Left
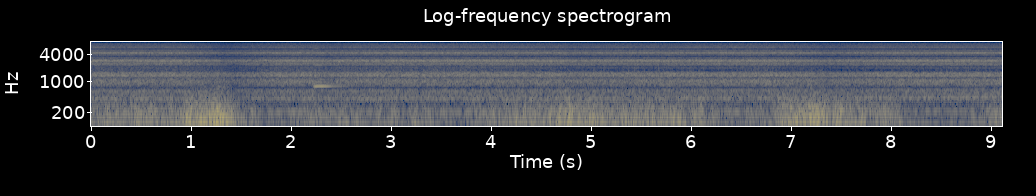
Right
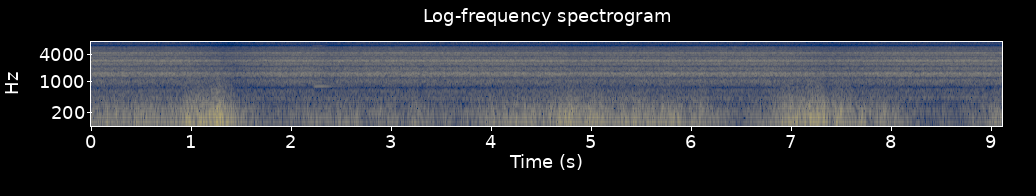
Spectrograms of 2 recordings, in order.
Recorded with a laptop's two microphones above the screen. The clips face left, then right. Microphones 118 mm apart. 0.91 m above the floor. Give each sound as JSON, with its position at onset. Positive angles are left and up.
{"t": 0.0, "sound": "a drone", "side_deg": 35}
{"t": 2.2, "sound": "a violin", "side_deg": 70}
